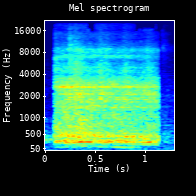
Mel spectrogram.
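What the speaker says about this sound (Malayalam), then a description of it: "തണുത്ത് കഴിഞ്ഞിട്ട് അരച്ചെടുക്കുക" Kitchen blender grinding cooled, cooked tomatoes for soup, one loud steady whirring burst of about a second that starts and stops sharply.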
